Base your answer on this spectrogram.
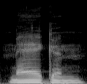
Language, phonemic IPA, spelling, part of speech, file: German, /mɛːɡən/, Mägen, noun, De-Mägen.ogg
- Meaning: plural of Magen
